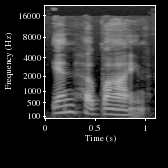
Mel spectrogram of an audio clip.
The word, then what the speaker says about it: inhibine: It's called, I, I believe it's pronounced in inhibine. It's I N H I B I N E.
